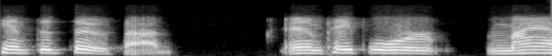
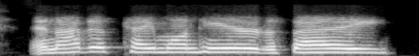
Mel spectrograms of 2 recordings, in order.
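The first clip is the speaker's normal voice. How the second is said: put-on Southern US accent; 4 semitones higher than usual. Quoting a woman who belittles people, imitating a Southern accent. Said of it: "I'm imitating a Southern accent".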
